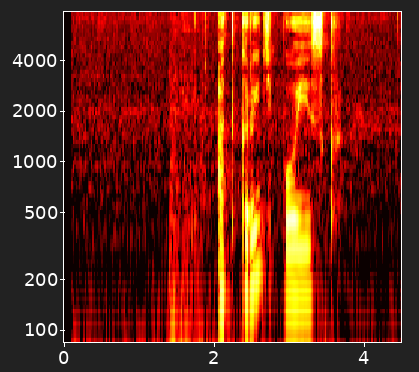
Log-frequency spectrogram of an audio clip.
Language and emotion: Russian, neutral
